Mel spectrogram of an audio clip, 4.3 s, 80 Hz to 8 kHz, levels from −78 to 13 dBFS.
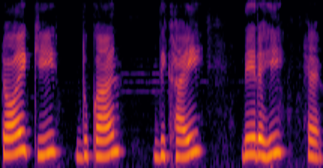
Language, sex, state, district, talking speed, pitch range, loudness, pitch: Hindi, female, Himachal Pradesh, Shimla, 95 wpm, 235-295 Hz, -16 LUFS, 255 Hz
